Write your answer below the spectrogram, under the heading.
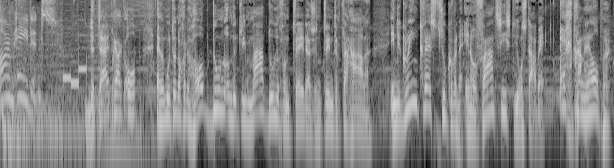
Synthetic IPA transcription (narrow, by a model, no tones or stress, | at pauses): ɑɹmejdənsdətɛjtraːk̚tɔpɛnʋəmutənːɔχənɦowpdunɔmdəklimaːt̚duləvɑntʋeːjdœɥzəntʋɪntəχtəɦaːlə̰n | ʔɪndəɡrinkʋɛstsukənʋənaʔɪ̰novaːtsisdiɔnzda̰ːrbɛ̰j | ɛxtxaːnɦɛlˠpə̰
